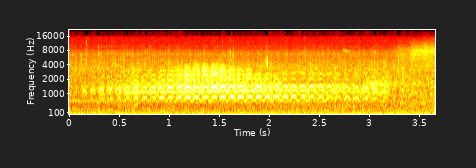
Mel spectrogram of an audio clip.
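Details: A Common Snipe's goat-like bleating, its breeding-season display sound, heard at the Urdaibai marsh on a rainy afternoon, 4 November 2021: a fast, throbbing tremolo that swells then fades over about three seconds, against a light hiss.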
